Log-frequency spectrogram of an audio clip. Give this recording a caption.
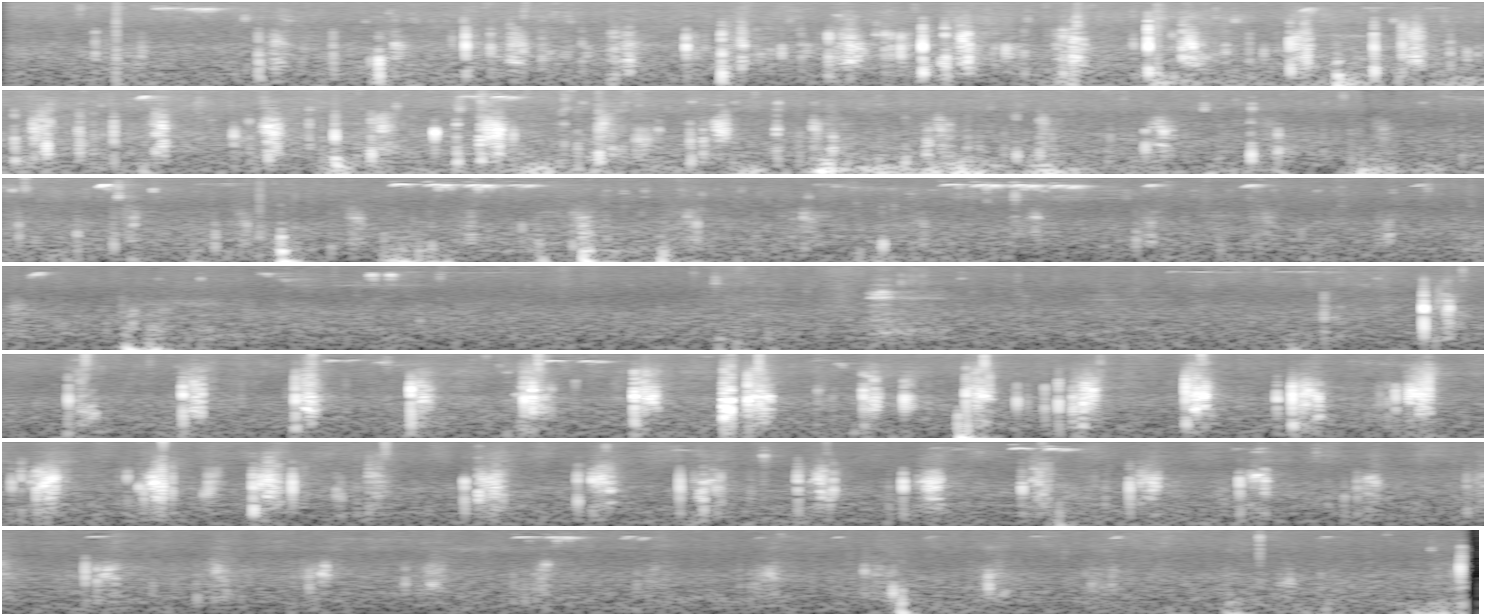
Steps Snow Bridge
Footsteps in the snow from left to right. Recorded on a small bridge over water in Quebec, Canada.
bridge, field-recording, footsteps, in-the-snow, snow, snowing, steps, walking, water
